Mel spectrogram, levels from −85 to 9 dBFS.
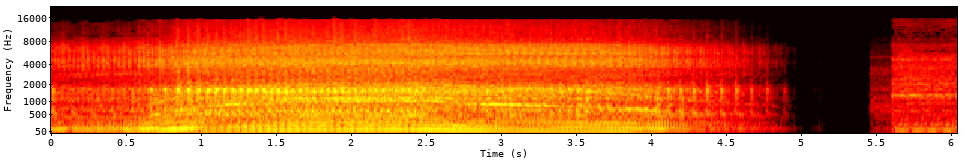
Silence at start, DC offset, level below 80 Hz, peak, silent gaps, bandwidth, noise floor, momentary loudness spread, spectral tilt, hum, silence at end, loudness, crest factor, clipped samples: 0 s; under 0.1%; -32 dBFS; -6 dBFS; 5.15-5.47 s; 16 kHz; -44 dBFS; 15 LU; -2 dB/octave; none; 0 s; -12 LUFS; 10 dB; under 0.1%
